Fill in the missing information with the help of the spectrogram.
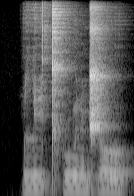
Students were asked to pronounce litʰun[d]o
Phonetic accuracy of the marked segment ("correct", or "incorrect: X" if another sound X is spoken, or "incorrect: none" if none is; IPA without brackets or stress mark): incorrect: d͡ʒ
